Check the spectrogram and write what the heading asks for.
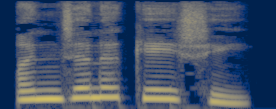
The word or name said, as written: ಅಂಜನಕೇಶಿ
